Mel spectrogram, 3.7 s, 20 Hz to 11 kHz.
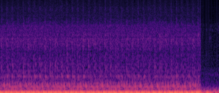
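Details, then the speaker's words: Honda Prelude (H22) idling after valve adjustment for cylinder 2 misfire (30 PSI compression) and new spark plug wires: deep even exhaust pulse, no stumble or skipped beats, formerly sputtering; all cylinders firing cleanly, normal idle. "it definitely doesn't sound like um one cylinder is louder than the other if that makes sense i don't know but the exhaust sounds nice and steady before it used to be sputtering"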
